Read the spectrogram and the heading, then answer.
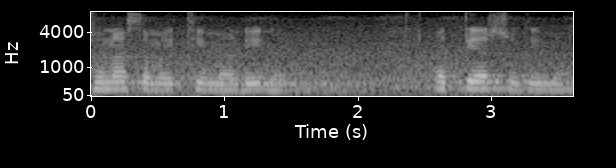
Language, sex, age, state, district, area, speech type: Gujarati, female, 60+, Gujarat, Valsad, urban, spontaneous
